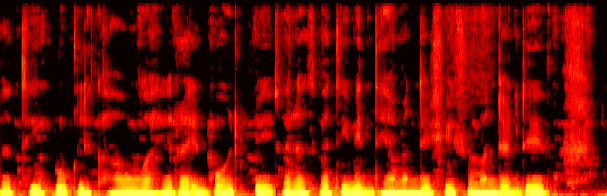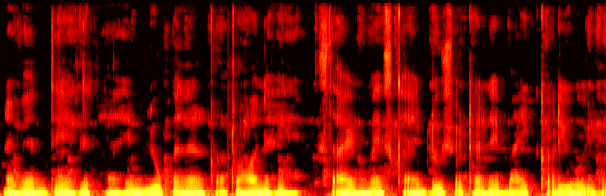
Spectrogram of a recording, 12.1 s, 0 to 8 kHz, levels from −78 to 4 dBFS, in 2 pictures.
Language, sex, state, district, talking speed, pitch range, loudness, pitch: Hindi, female, Bihar, Sitamarhi, 155 wpm, 180-190 Hz, -14 LUFS, 185 Hz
